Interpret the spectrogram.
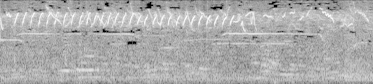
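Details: White-eyes on a contest-training recording. A rapid, evenly pulsed high trill lasts about three seconds, then gives way to scattered, softer chirps and twitters.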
